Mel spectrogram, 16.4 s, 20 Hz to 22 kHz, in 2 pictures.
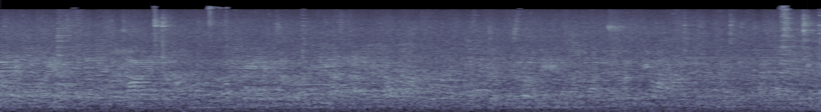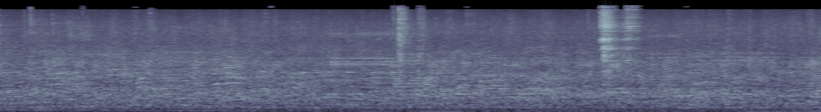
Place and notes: Cl., Medellín, Antioquia, Colombia - Zona de comida ingeniería
Zona de comidas ingeniería Universidad de Medellín, día soleado, hora de almuerzo.
Coordenadas: LN 6°13'48 LO 75°36'42
Dirección: Universidad de Medellín - Zona de comida Ingeniería
Sonido tónico: Conversaciones, pasos
Señal sonora: ruidos de sillas y platos
Grabado con micrófono MS
Ambiente grabado por: Tatiana Flórez Ríos - Tatiana Martinez Ospino - Vanessa Zapata Zapata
